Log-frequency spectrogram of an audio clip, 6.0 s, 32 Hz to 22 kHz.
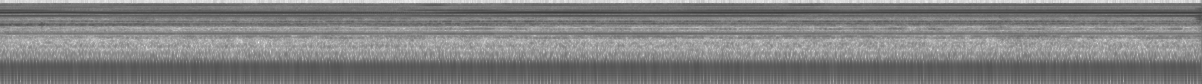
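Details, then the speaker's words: Water-cooled 1,500 W spindle on a 6040 CNC, run on washer fluid and distilled water coolant, readout at 100 giving about 6,000 rpm by laser tachometer: steady, even low hum near 100 Hz with no wavering, knocks or grinding. Normal spindle run. "let's check this out that is so quiet as a nice sound to it and there we are somewhere in t"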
